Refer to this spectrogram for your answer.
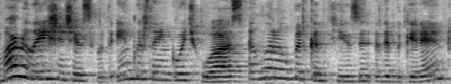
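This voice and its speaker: Through noticeable background noise, a woman with an American accent speaks with lively intonation. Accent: non-native, learned American pronunciation. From Ukraine. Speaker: English learning vlogger. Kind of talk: casual talk to camera.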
